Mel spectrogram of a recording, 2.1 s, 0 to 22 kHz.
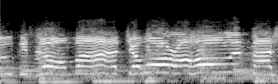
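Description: Late-1940s country boogie record in a passage without lyrics: a wavering, sliding lead melody over a bass line pulsing about twice a second.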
